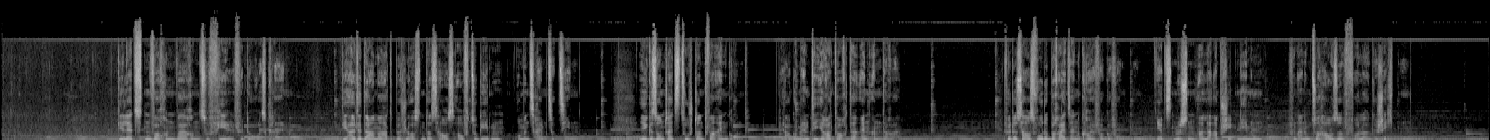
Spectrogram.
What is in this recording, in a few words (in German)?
Kommentar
